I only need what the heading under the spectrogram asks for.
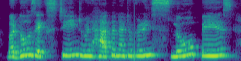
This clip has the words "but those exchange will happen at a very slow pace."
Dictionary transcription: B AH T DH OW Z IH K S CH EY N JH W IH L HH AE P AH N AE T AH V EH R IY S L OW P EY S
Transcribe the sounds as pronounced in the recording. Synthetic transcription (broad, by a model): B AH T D OW Z IH K S CH EY N JH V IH L HH AE P AH N AE T AH V EH R IY S L OW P EY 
